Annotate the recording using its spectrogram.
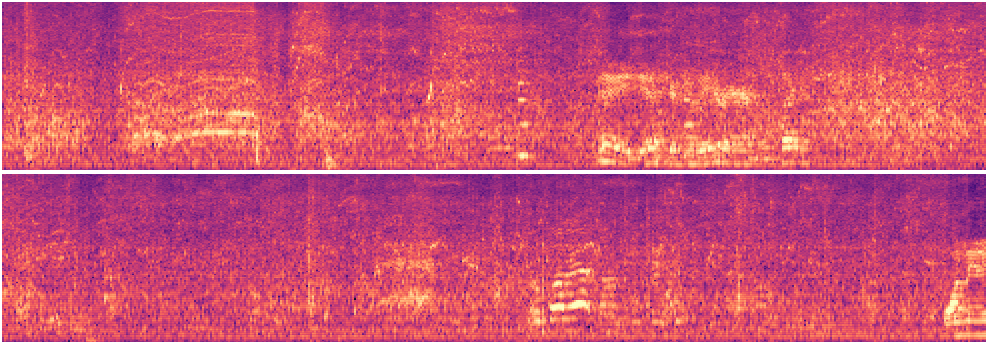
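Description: Tyres of toy cars crunch and skid on a dirt track.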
